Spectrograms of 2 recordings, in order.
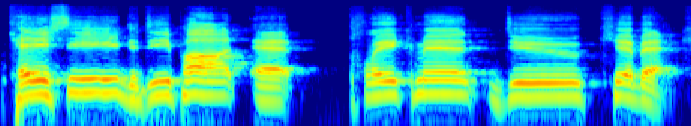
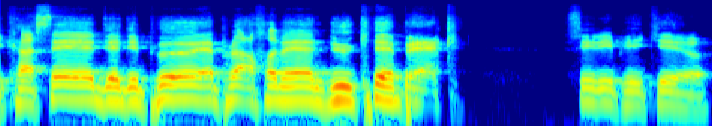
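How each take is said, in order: First: Slow, high, clumsy American reading of the French name; American accent. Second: Over-the-top mock French accent on the Quebec fund's name. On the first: Pretend. Vlogger mocks how Americans mispronounce the French fund name, slow and clumsy. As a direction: mangle the French like a clueless American, slowly. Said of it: "Here's how an American would say it". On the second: Vlogger fakes a French accent to read the fund name. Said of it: "But if I did speak French".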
